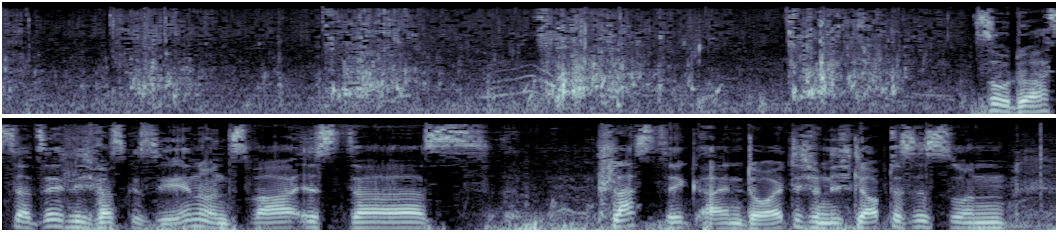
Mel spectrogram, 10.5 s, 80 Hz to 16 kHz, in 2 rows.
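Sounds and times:
kayak paddle strokes splashing and dripping on water: 0.0 - 4.9
speech: 5.0 - 10.5.

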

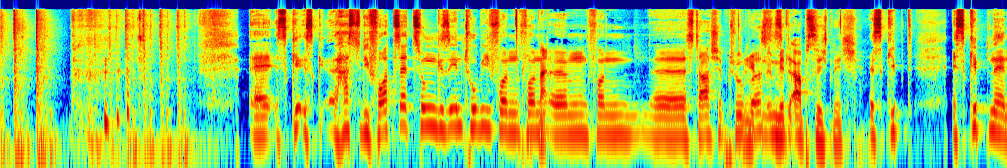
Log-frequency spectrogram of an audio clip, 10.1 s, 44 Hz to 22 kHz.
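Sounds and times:
typing on a keyboard: 1.1 - 2.0
speech: 2.5 - 10.0.

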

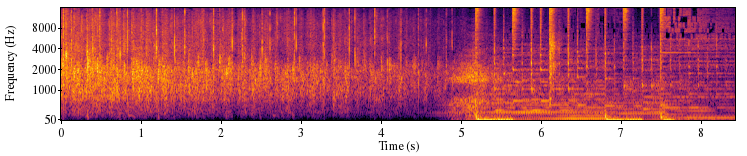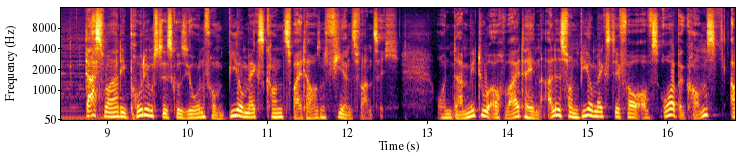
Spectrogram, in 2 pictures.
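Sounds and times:
room full of people clapping: 0.0 - 5.7
upbeat music with a strong bass line: 5.0 - 9.3
speech: 8.8 - 16.8.

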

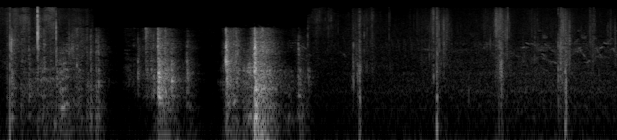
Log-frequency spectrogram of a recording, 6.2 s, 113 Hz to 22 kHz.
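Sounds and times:
apartment door opening and closing with heavy thuds: 0.0 - 3.2
brisk footsteps walking: 3.1 - 6.1.

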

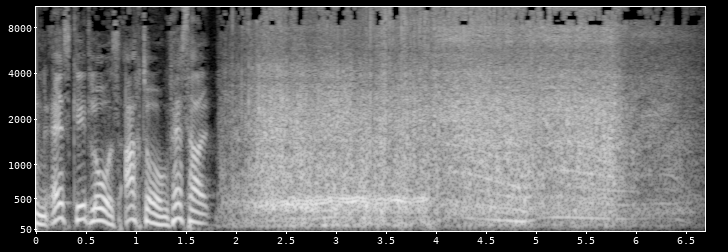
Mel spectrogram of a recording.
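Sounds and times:
speech: 0.0 - 2.2
powerful high-performance blender running with grinding and churning: 1.8 - 6.6.

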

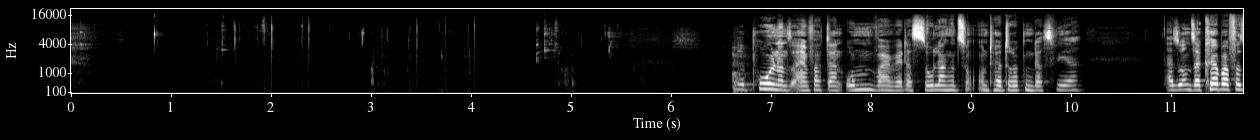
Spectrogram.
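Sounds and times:
person sipping a drink: 1.3 - 6.3
speech: 6.7 - 10.2, 11.0 - 11.7.

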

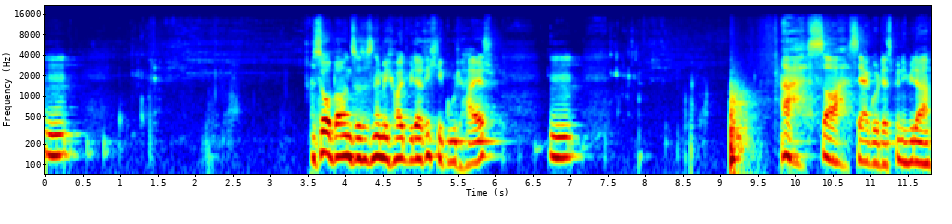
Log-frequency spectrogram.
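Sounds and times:
speech: 0.0 - 0.4, 3.6 - 6.1, 6.7 - 7.2, 9.8 - 11.8
faint slurping and swallowing of water in a home office: 0.4 - 3.6, 7.3 - 9.1.

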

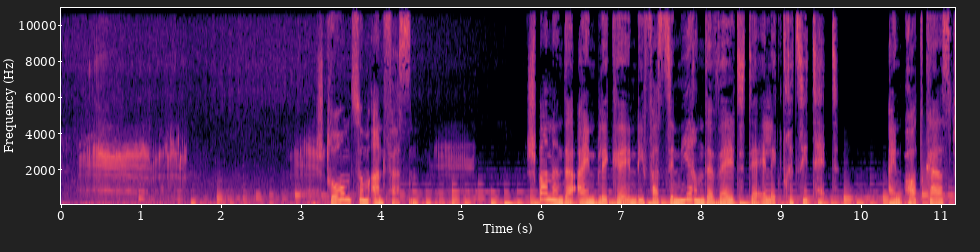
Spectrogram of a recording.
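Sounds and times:
sheep and goats bleating: 0.0 - 1.8, 2.8 - 3.6, 4.5 - 5.4
speech: 1.0 - 11.1.

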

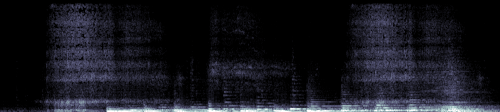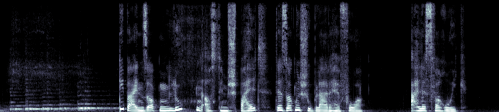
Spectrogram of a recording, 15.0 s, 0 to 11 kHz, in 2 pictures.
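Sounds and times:
person snoring: 0.6 - 9.3, 10.0 - 10.9
speech: 9.4 - 13.1, 13.7 - 14.6.

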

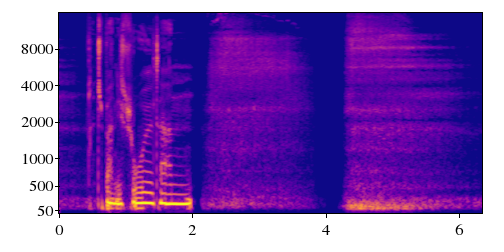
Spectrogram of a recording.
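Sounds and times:
deep breaths in and out during a guided relaxation exercise: 0.0 - 0.4, 2.1 - 6.3
speech: 0.7 - 2.6.

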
